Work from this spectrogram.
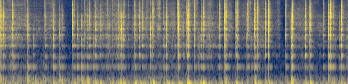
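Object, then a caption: Aluminum aerosol can. Long acrylic nails tap-scratch along a medium, hollow aluminum dry shampoo aerosol spray can lying on a blanket. A rapid, uneven run of bright, crisp clicks and scratchy strokes is heard over a faint hollow metallic ring, and each tap dies away almost at once.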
